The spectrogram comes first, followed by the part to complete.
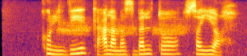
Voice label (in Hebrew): פתגם בערבית מדוברת; כֻּל דִיכּ עַלַא מַזְבַּלְתוֹ סַיַّאח; كل ديك على مزبلته صيّاح; כל תרנגול באשפתו קורא; פתגם #3: גם מזבלה יכולה להיות בית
